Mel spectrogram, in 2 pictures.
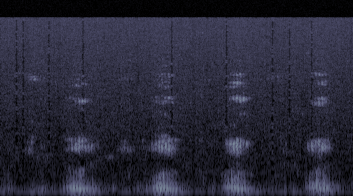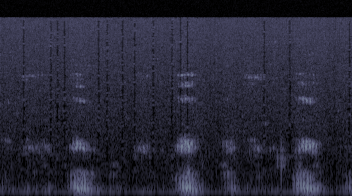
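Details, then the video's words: A very tired cat sleeping on a wooden desk in the heat gives a steady purr timed to heavy breathing: deep pulsing rumbles roughly once per second, evenly spaced, in a quiet room. "Asmr Cat Purring And Whispering Sound"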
